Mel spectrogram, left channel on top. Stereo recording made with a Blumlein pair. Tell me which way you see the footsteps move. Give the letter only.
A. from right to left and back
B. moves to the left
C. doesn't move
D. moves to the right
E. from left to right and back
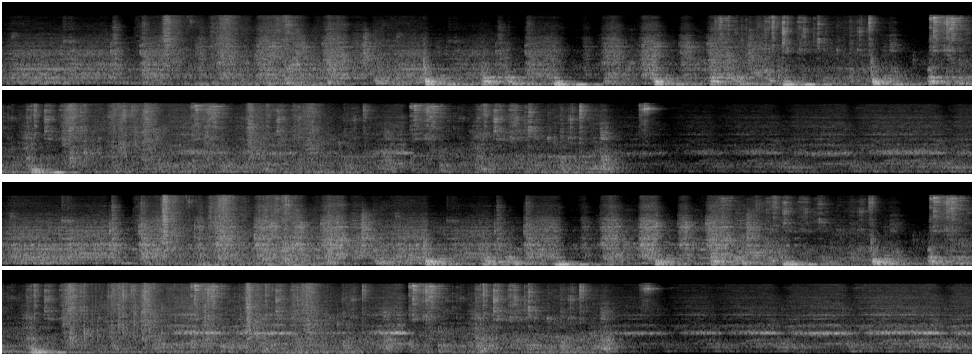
A.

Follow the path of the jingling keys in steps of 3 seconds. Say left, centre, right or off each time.
off, off, left, centre, right, centre, off.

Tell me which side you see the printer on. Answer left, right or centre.
right.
